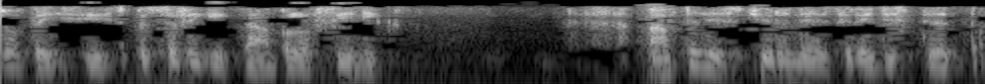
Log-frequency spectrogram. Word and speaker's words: Feenix: I'll spell it as F-E-E-N-I-X, Phoenix.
